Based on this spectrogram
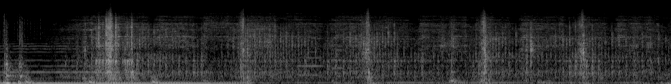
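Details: Hand-spun wheel on a modified 2007 R56 Mini Cooper S (300+ hp) gives sharp, irregular clicks about once a second that space out as it coasts down; axle boot coming off, vibration back, worn CV axle joint suspected rather than wheel bearing.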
